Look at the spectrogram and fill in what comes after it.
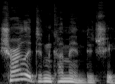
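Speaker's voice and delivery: clipped halfling speech. Voicing a halfling asking about a missing dancer: clipped halfling voice. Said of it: "you're going to hear him kind of clipping in, in Halfling".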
